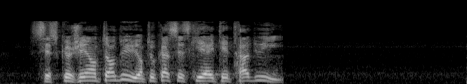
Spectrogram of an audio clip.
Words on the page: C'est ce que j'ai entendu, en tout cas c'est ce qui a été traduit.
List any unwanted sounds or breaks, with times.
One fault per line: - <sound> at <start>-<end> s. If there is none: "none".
none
